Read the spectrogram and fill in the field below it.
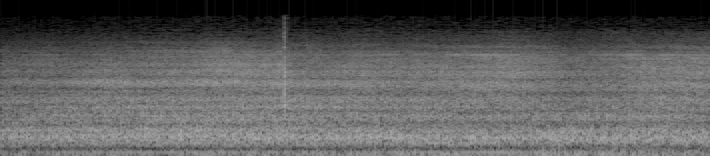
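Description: A British Airways jet airliner at Edinburgh Airport gives off a steady, broadband engine roar. It holds level and continuous with no voices, like a single aircraft passing at a moderate distance.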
